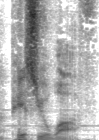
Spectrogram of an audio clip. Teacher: 我们来看一下所有听力跟口语的秘诀。那么首先红色字体在这一段话当中属于非实义词汇，所以用降调速度快，而且还有很多些弱化现象。来看一下 If someone piss youoff， piss off 指的是生气的意思，如果有一些人让你很生气，惹怒了你。来看一下 if 降调读变成 if，点一下 if someone piss youoff， piss 生气， youoff，来看一下中间可以加一个连音，不是加我就是加也，在元音跟元音之间的连音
